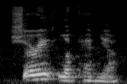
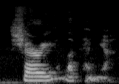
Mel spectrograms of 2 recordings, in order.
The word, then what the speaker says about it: Shari Lapena: say your name properly you say it Sherry Sherry Leena Sher laena and now you know what book to ask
